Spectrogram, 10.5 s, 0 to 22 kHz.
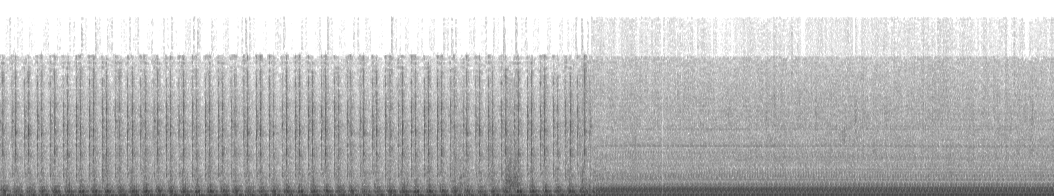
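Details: New USA Adventure Gear ProGear 5300 RV water pump, replacing an old ShurFlo: rapid chattering pulse about four per second then a steady loud hum, a bit louder than the old pump; later judged the wrong pump for the job.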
